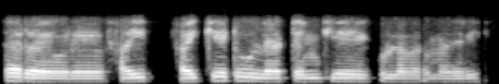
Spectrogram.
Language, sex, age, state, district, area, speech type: Tamil, male, 18-30, Tamil Nadu, Nilgiris, urban, conversation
